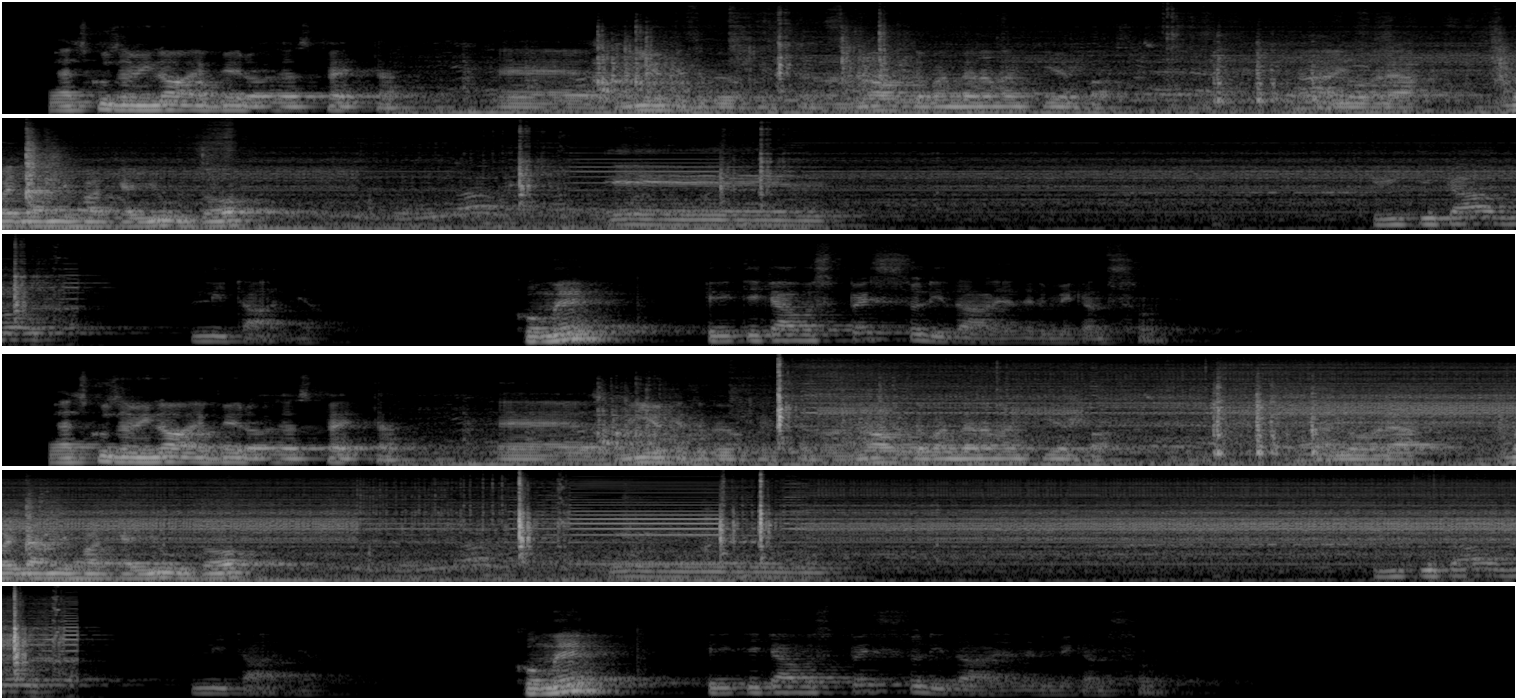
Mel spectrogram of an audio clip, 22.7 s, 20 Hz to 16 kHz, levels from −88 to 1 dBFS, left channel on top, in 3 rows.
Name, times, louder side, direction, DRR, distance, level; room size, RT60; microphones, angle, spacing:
voice 1, 0.2-2.0 2.5-7.1 7.5-8.9 17.7-18.3, right 1 dB, 15° right, 0.8 m, -42 dB
sound 1, 1.9-11.6, left 1 dB, 15° left, 2.0 m, -55 dB
sound 2, 3.0-8.7, left 3 dB, 35° left, 4.4 m, -49 dB
Vehicle, 3.9-15.5, right 11 dB, 70° right, 0.5 m, -44 dB
voice 2, 6.4-6.8 10.1-10.3 10.6-11.8 14.4-15.5 16.1-16.8 18.7-21.0, left 3 dB, 50° left, 1.1 m, -51 dB
20.5 x 19.0 x 2.8 m
head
